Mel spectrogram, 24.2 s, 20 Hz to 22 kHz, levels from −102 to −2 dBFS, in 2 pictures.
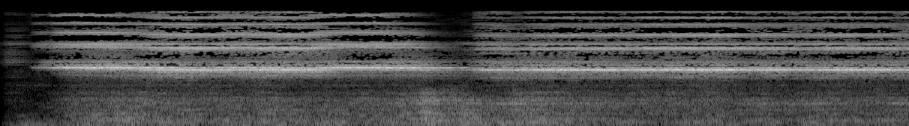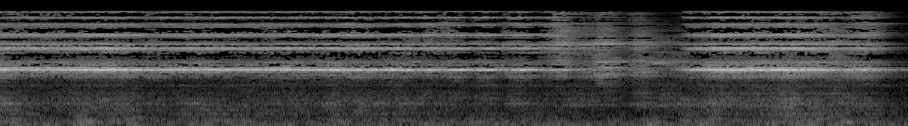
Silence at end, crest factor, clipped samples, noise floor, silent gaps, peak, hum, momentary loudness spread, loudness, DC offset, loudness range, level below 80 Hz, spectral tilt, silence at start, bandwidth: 0.05 s; 16 dB; under 0.1%; -59 dBFS; none; -12 dBFS; none; 13 LU; -25 LUFS; under 0.1%; 7 LU; -70 dBFS; 4 dB/octave; 0.45 s; 16 kHz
